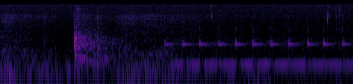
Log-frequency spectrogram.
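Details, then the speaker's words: RuBee tag read by RuBee demo-kit base station after antenna tuned and finder set to tag address: after one knock, steady short clear pings about seven a second, each an individual successful tag read; reader working normally. "you hear that pinging sound each one of those pings is a read of is an individual read of this tag"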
